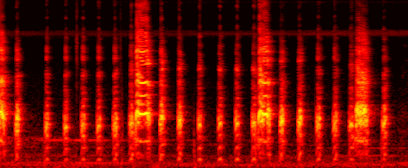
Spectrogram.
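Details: Hen calling after laying an egg, a loud cackle said to draw other chickens: rapid repeated clucks punctuated by three long, harsh, raucous squawks.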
